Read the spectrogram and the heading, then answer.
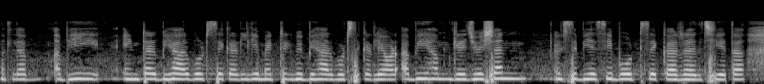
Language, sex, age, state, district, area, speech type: Maithili, female, 30-45, Bihar, Purnia, urban, spontaneous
